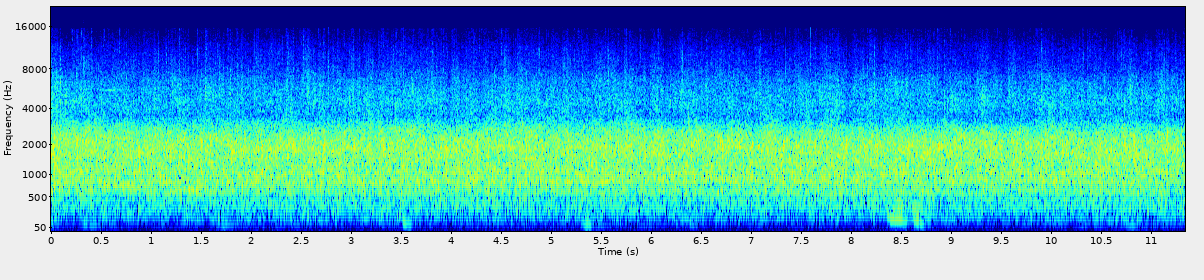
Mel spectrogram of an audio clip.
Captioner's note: applause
